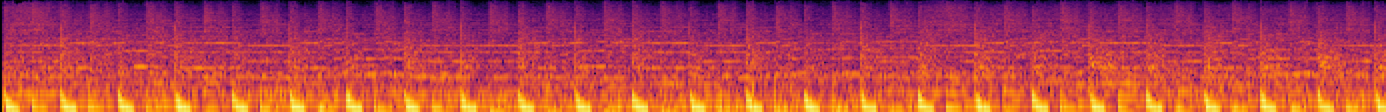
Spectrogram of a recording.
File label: bagpipe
